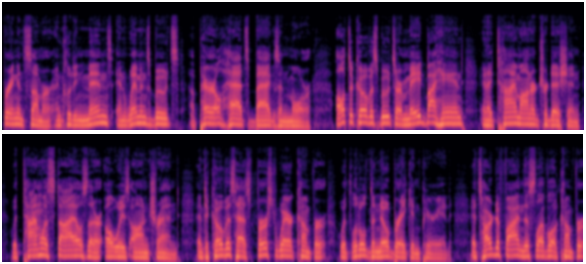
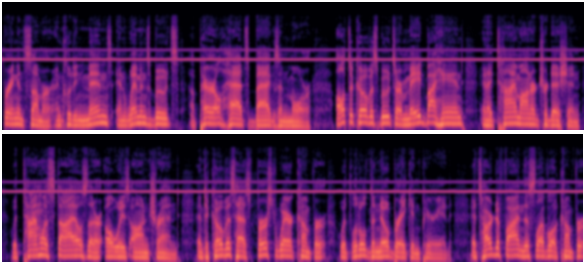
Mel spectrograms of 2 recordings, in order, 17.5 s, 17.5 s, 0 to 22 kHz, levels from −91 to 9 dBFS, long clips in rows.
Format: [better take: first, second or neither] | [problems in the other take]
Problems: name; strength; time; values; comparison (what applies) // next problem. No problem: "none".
first | high-pitched whine; noticeable; throughout; 4 kHz, 10 dB below the speech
